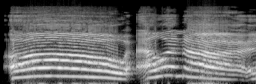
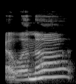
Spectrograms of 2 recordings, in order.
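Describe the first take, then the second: First: Loud, high, drawn-out cry of recognition; excited recognition. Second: Imitating a hesitant self-introduction; tentative name-giving. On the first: Retold or imitated. Singer recognizes her fan, excited loud cry. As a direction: stretch the name out in a delighted yell. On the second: Fan tells singer her name, tentative and higher. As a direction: give the name timidly, pitched up.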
